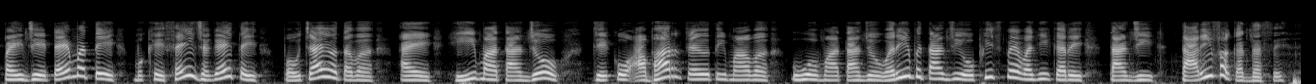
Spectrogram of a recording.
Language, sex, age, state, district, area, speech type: Sindhi, female, 30-45, Gujarat, Junagadh, rural, spontaneous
